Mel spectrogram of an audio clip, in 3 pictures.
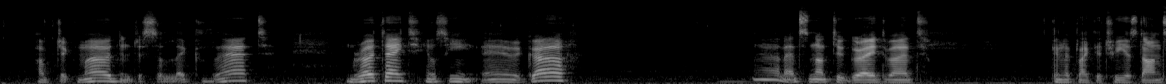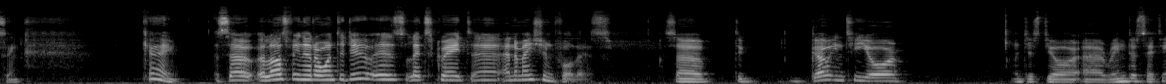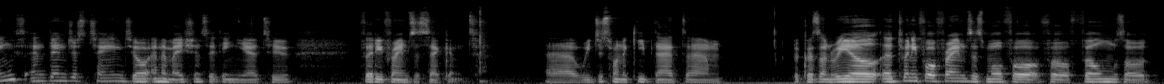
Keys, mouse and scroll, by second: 3.0 r, 4.5 r, 5.8 r, 7.7 r, 27.6-33.6 middle drag.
